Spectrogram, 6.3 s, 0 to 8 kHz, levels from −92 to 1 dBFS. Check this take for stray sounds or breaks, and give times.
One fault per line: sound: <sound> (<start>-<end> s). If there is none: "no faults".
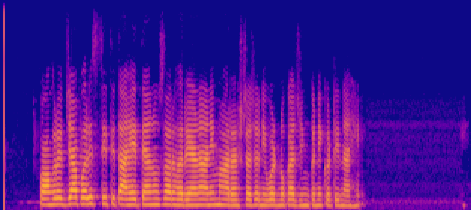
no faults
